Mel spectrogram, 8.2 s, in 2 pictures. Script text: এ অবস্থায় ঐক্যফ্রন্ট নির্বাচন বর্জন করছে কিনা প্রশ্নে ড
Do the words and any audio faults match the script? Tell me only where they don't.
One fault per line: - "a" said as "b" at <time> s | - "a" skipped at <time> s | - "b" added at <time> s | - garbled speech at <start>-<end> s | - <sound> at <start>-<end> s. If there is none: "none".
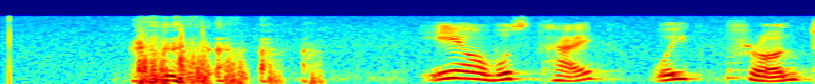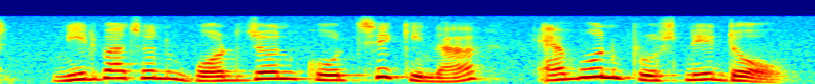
- laugh at 0.6-1.6 s
- dropout at 3.5-3.6 s
- "এমন" added at 6.9 s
